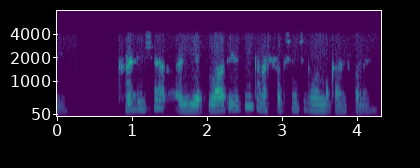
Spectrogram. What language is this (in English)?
Kashmiri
